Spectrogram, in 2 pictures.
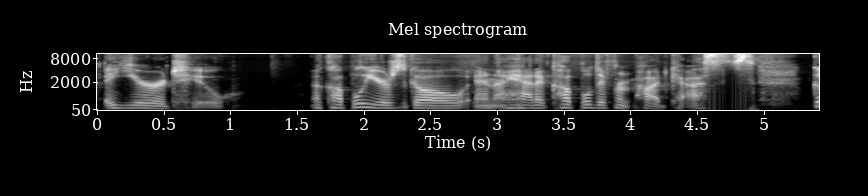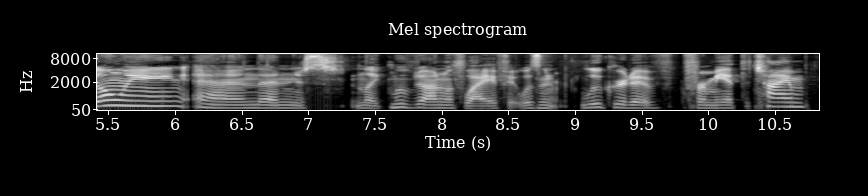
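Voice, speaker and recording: A young woman talks on her solo podcast in a loose, rambling way, full of "like" and restarts. Her voice sits a bit low for a woman but sounds bright and forceful. The headset mic is close and dry, with no room sound. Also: no echo. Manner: chatty, rambling, filler-heavy. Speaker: podcast host. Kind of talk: casual solo podcast chat. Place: home, at a PC. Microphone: USB computer headset.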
